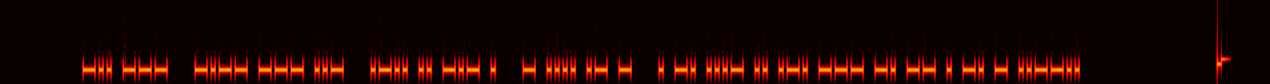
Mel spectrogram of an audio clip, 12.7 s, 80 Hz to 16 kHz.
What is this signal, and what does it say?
Morse code, heard as a keyed tone, about 30 wpm, 700 Hz. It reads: DO YOU LIKE THAT ENVIRONMENT?
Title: Sentences from Top 1000 Words - Review Part 5 - 30wpm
